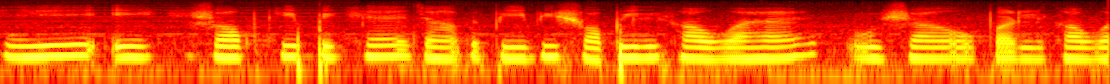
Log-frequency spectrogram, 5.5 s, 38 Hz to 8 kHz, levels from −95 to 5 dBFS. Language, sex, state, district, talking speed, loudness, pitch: Hindi, female, Himachal Pradesh, Shimla, 185 wpm, -19 LUFS, 200 Hz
